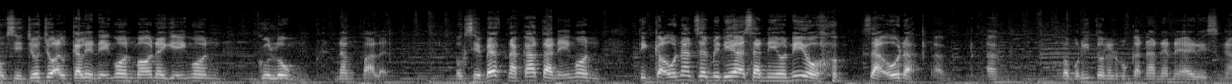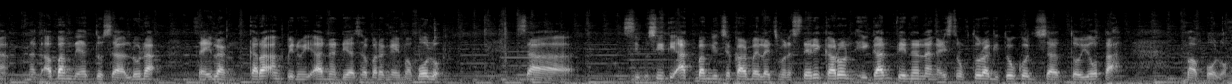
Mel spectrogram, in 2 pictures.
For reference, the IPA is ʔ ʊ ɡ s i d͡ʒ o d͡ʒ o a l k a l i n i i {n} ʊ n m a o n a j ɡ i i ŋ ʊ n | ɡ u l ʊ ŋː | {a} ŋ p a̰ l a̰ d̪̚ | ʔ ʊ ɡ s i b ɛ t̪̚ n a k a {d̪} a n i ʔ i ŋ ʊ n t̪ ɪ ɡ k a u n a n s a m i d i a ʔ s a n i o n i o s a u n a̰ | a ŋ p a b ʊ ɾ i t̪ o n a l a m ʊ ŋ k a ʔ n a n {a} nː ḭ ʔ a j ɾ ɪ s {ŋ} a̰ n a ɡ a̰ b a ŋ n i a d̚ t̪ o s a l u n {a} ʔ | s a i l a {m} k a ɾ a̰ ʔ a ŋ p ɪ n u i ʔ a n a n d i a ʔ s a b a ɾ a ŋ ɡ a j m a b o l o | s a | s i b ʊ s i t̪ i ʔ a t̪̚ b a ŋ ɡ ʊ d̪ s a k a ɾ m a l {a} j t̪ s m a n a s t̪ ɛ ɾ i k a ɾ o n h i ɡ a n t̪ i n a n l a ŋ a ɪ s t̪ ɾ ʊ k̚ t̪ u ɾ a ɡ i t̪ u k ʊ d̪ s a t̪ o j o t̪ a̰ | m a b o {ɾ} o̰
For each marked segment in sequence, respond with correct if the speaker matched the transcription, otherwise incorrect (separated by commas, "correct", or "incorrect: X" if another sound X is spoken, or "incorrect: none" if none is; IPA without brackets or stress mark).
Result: incorrect: ŋ, correct, incorrect: t̪, correct, correct, correct, incorrect: ŋ, correct, incorrect: l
